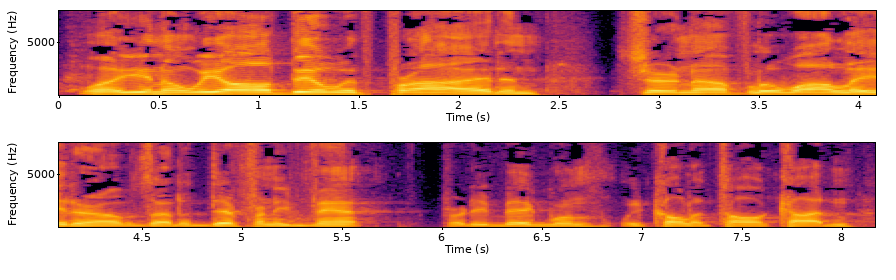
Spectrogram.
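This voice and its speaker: This gravelly-voiced Cajun from Louisiana tells jokes at medium pitch and a moderate pace. He's a preacher and motivational speaker giving a humorous stage talk to a live crowd, hyped up and poking fun at himself as he spins his stories.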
